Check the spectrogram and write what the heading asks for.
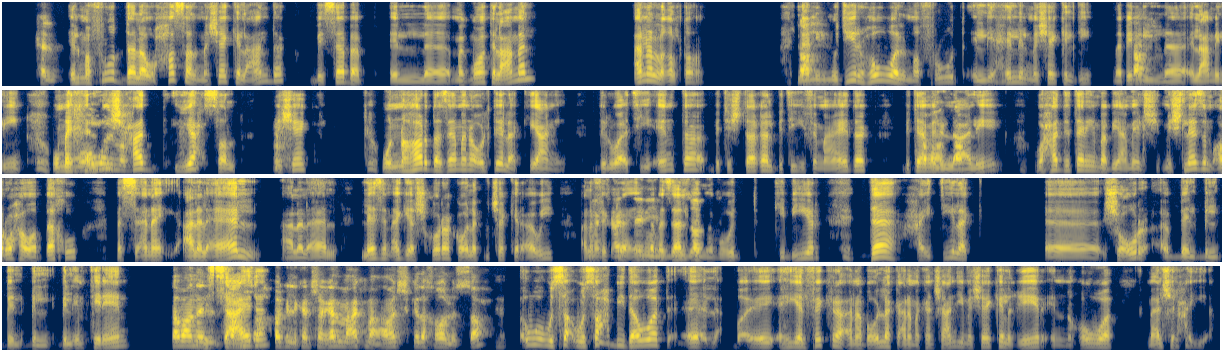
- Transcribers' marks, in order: none
- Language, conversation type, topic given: Arabic, unstructured, إيه اللي بيخليك تحس بالسعادة في شغلك؟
